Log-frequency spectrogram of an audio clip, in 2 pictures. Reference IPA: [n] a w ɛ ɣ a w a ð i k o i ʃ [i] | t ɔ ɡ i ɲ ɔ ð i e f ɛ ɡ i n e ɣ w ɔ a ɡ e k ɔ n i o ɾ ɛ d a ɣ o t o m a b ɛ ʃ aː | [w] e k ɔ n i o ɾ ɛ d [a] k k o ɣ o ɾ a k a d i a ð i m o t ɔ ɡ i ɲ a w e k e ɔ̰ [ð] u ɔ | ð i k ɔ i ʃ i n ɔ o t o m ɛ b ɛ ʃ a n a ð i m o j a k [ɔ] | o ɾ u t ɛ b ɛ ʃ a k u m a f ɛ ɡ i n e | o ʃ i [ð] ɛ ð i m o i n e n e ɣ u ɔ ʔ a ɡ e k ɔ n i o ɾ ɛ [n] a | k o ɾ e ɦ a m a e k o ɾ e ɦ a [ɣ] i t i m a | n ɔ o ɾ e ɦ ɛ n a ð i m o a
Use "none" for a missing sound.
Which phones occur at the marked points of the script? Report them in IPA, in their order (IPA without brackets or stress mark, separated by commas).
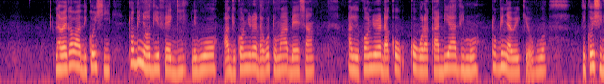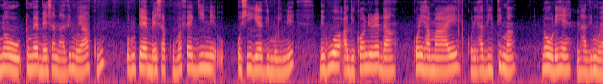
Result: n, i, ɣ, a, ɣ, u, ɣ, d, ð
